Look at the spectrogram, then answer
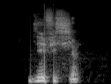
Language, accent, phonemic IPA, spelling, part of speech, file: French, Canada, /de.fi.sjɔ̃/, défissions, verb, LL-Q150 (fra)-défissions.wav
- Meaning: first-person plural imperfect subjunctive of défaire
